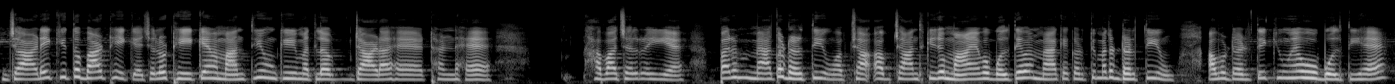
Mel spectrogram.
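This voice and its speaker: High-pitched lady teacher reading a kids' poem slow then explaining it simply, lots of repeating. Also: steady tone. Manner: reads verses slowly, then paraphrases in plain spoken Hindi with English words mixed in. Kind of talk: explaining a Hindi poem line by line.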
